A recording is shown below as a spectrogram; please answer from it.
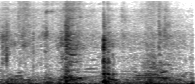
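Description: Handling noise as a bar of soap on a small wooden sled is lifted off a shop shelf: a low rumble with two light knocks about one second and a second and a half in.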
